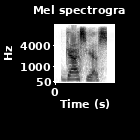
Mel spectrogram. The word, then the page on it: gaseous: Indian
